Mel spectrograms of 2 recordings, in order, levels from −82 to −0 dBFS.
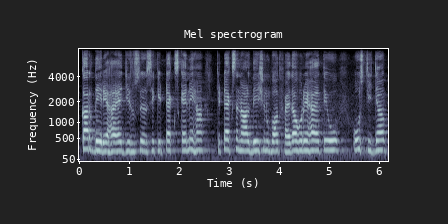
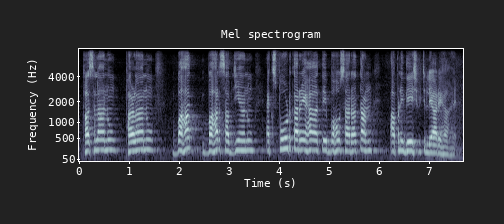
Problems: constant background noise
